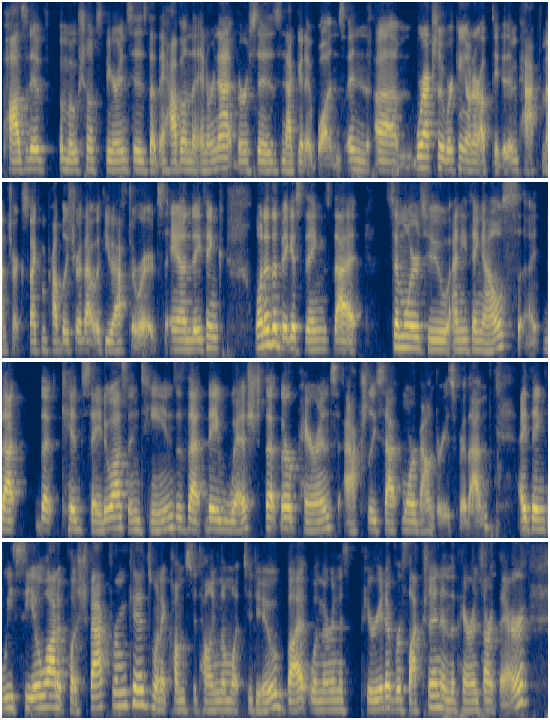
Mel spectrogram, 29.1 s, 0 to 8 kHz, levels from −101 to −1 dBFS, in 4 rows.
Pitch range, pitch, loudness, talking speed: 155-190 Hz, 165 Hz, -24 LUFS, 200 wpm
